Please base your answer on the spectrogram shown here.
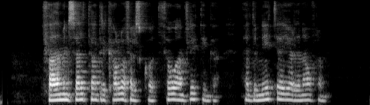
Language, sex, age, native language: Icelandic, male, 30-39, Icelandic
